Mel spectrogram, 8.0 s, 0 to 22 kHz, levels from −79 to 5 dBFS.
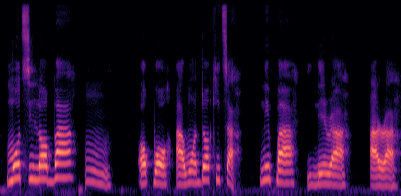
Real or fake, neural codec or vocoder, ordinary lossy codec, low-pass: fake; autoencoder, 48 kHz, 32 numbers a frame, DAC-VAE, trained on Japanese speech; none; none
